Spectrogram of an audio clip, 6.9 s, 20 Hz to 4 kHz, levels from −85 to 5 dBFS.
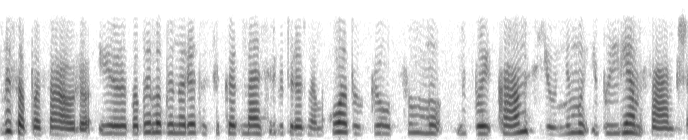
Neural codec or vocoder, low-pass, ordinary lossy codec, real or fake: vocoder, 22.05 kHz, 80 mel bands, WaveNeXt; 3.6 kHz; Opus, 64 kbps; fake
